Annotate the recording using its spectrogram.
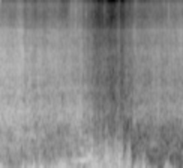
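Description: Wind buffeting the microphone: a loud, irregular low rumble that comes in gusts.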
